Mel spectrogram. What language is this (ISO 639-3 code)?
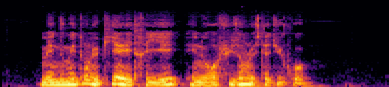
fra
